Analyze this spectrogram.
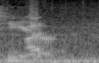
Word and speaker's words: Tyr: And I like TYR, but That's tier. yeah, whatever you want to call it. A lot of people just pronounce the letters.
